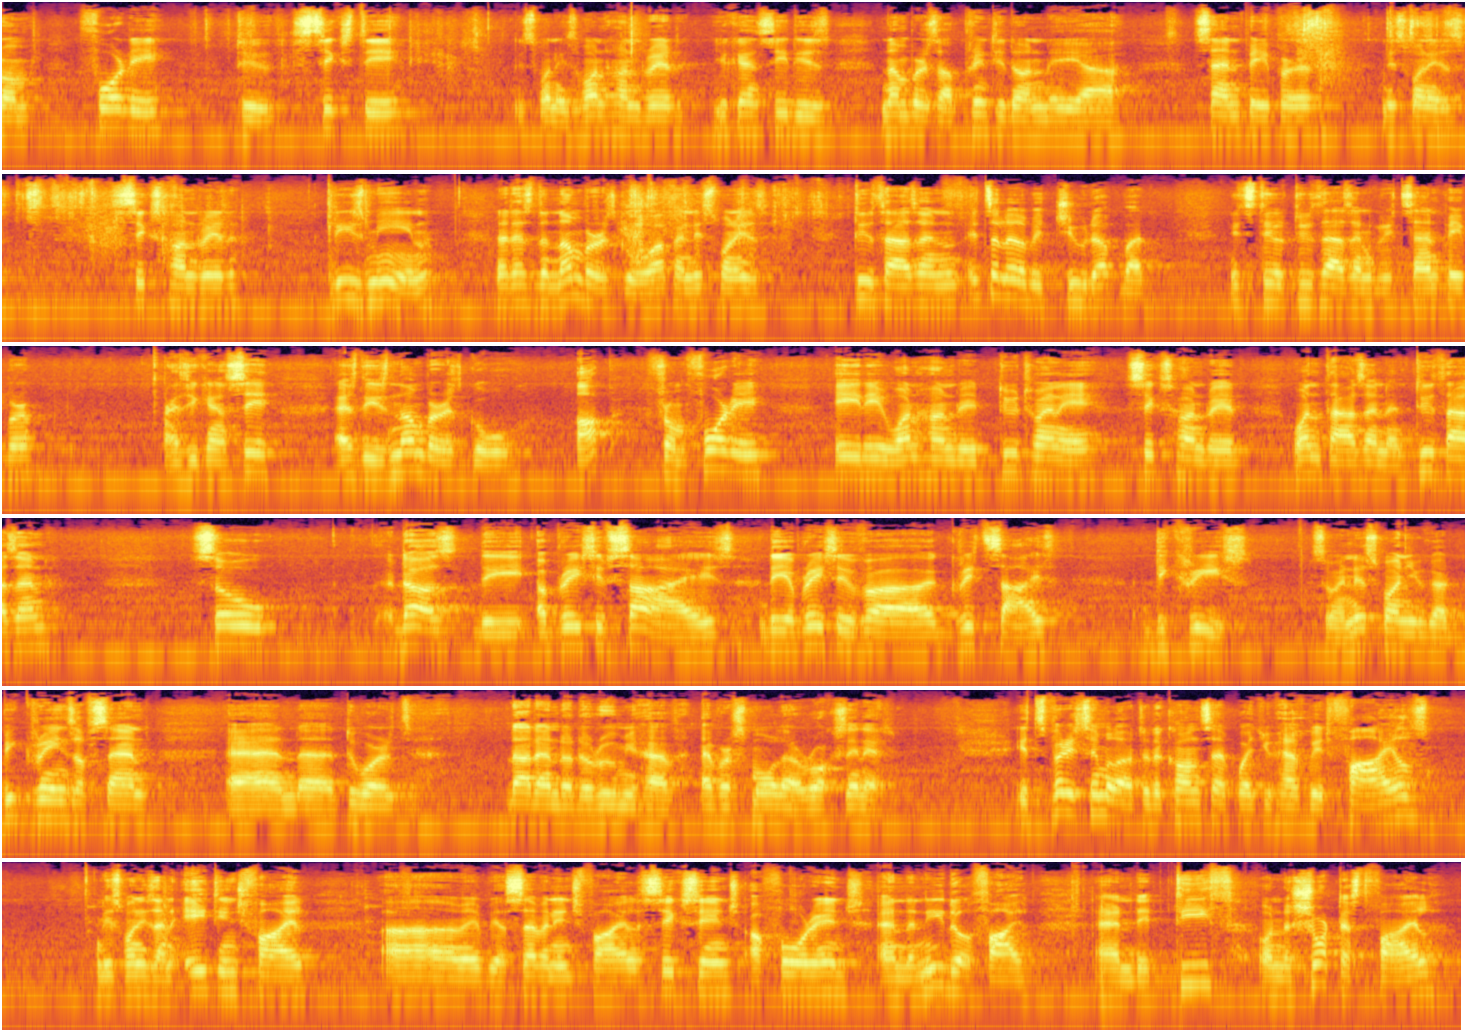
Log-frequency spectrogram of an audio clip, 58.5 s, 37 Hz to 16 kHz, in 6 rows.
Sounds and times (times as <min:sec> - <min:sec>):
Speech: 0:00.0 - 0:02.8, 0:03.4 - 0:19.9, 0:20.5 - 0:29.7, 0:30.5 - 0:45.0, 0:45.8 - 0:48.7, 0:49.4 - 0:58.4.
